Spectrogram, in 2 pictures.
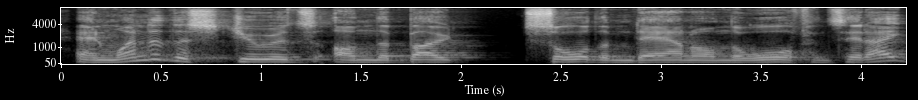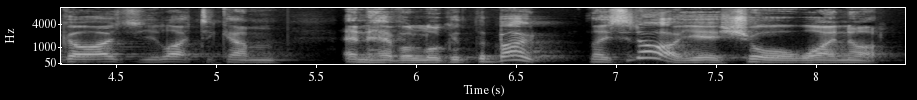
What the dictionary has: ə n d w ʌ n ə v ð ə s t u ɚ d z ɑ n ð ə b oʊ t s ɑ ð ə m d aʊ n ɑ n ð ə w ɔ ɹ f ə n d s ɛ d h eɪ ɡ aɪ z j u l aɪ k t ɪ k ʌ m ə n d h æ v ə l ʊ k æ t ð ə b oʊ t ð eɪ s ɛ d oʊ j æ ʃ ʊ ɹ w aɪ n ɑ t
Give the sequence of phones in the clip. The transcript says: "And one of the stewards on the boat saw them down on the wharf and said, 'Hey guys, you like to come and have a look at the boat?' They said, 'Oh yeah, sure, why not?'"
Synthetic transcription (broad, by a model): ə n w ʌ n ə v ð ə s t u ɚ d z n ð ə b oʊ t s ɑ ð ə m d aʊ n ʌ n ð ə w ɔ ɹ f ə n s ɛ d h eɪ ɡ aɪ z j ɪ l aɪ k t ɪ k ʌ m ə n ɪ v ə l ʊ k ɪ t ð ə b oʊ t ð eɪ s ɛ d oʊ j æ ʃ ʊ ɹ w aɪ n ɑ t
